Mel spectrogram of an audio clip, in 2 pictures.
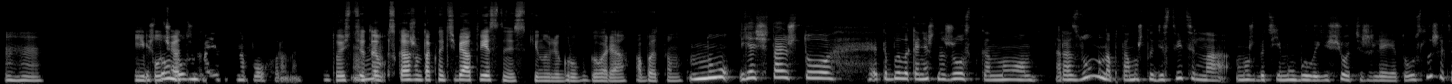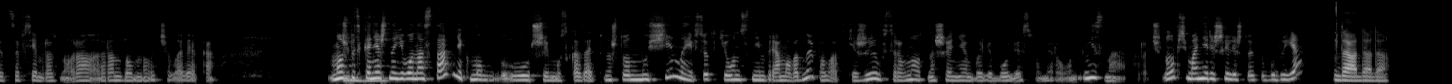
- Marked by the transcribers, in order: tapping
- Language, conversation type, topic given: Russian, podcast, Что делать, если твоя правда ранит другого человека?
